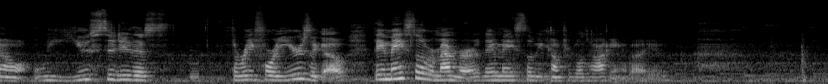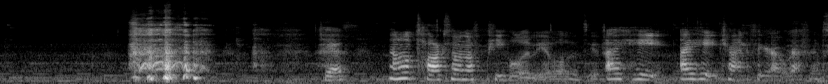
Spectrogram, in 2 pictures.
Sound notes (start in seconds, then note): 9.6 laughs uncomfortably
